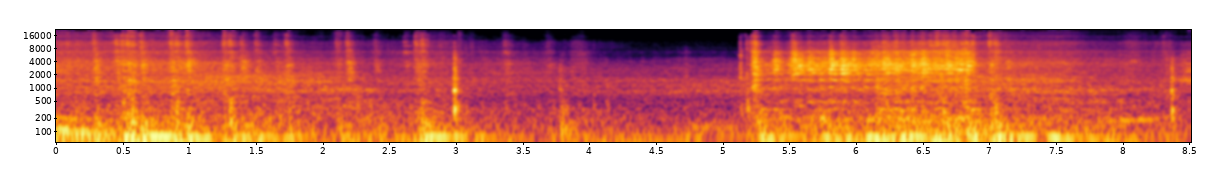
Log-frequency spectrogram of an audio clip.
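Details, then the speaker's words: 1968 Cadillac DeVille right after oil change, first cold start of the day with an aftermarket choke: long uneven cranking without catching, then fires into a rough idle that smooths when warm; throttle sticking, carb needs adjustment; hard starting. "it probably won't start for a second but maybe it will uh pull up on this shitty choke job that someone installed not me see what she does"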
